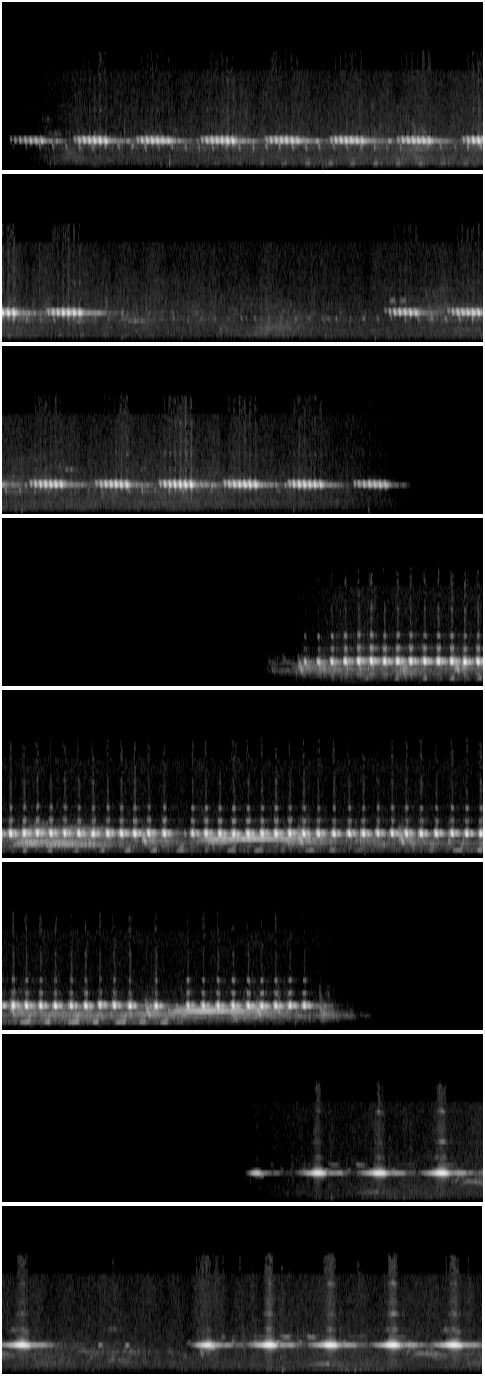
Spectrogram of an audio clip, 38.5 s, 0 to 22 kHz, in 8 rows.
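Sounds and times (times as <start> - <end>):
longtail cricket song: 0.1 - 6.3, 8.6 - 13.6, 17.5 - 27.2, 31.9 - 34.9, 35.6 - 38.4.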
